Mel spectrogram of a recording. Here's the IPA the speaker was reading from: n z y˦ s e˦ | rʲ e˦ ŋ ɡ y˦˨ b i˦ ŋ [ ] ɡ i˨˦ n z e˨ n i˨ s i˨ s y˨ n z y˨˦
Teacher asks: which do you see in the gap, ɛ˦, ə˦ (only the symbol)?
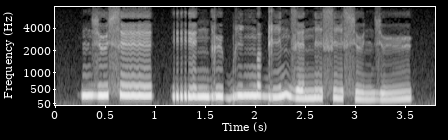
ə˦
